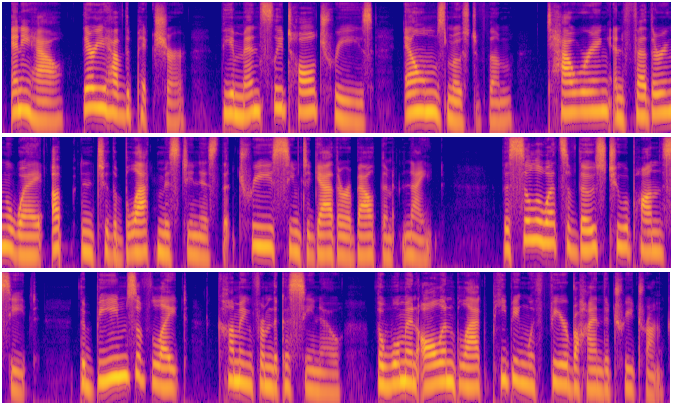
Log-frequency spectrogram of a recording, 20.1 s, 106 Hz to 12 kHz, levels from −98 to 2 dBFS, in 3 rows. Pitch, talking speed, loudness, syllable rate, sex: 200 Hz, 180 wpm, -20 LUFS, 5.2 syllables/s, female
